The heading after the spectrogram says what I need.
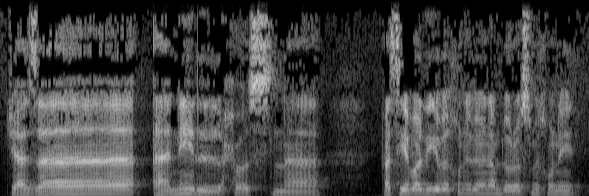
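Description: A man teaching Quran recitation on a radio class, patiently correcting students and slowly modelling each phrase for them. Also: on the high side, little pitch movement. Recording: dull lo-fi broadcast recording.

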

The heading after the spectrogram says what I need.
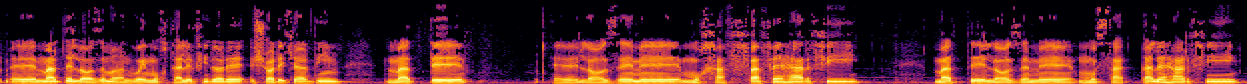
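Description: In a radio lesson, a man with a lowish voice teaches the rules of Quran recitation at a measured pace, drawing out key terms slowly and chanting example words louder. The highs in the audio are cut off.

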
